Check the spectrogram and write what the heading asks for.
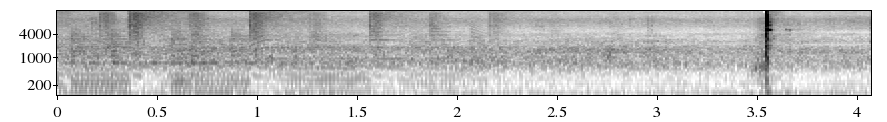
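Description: Background music with a steady beat, and about three and a half seconds in a single sharp click of a golf club striking the ball off the tee.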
